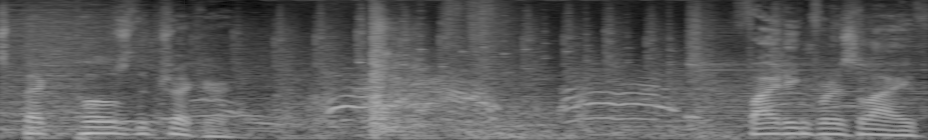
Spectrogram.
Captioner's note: screaming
